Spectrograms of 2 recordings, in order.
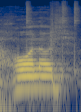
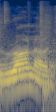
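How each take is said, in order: First: The name is said with a Brazilian pronunciation. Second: The name is said with an English pronunciation. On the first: The name is adapted for Brazilian audiences. "que os nomes fiquem mais abrasileirados" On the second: The name is kept as in the original. "em vez de Ronald"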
